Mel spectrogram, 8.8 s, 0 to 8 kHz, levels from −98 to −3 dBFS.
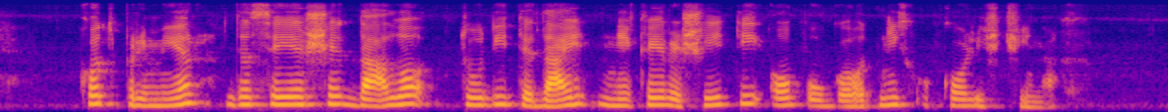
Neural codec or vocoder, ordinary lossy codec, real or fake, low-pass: vocoder, 22.05 kHz, 80 mel bands, HiFi-GAN; none; fake; 7.2 kHz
